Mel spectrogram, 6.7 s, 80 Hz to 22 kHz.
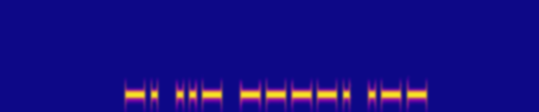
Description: Morse code, heard as a keyed tone, about 15 wpm, 700 Hz. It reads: NU9W
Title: USA Call Signs - 4 Characters - Repeated 3x - 15wpm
